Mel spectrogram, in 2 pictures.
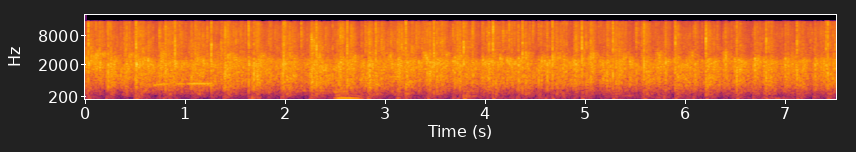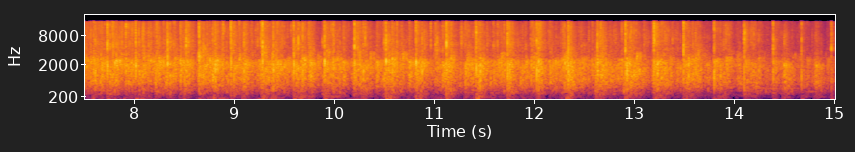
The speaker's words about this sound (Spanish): Quiero que le demos un fuerte aplauso a los tres chicos.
